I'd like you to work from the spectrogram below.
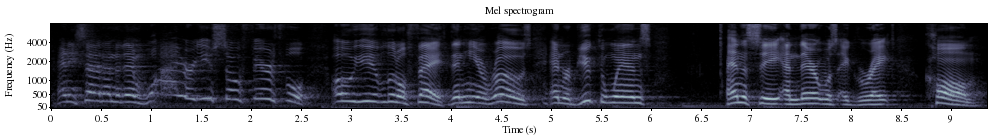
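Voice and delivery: rising, dramatic Bible reading; scripture reading. Acted. Preacher reads the storm passage aloud to the congregation, dramatic.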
